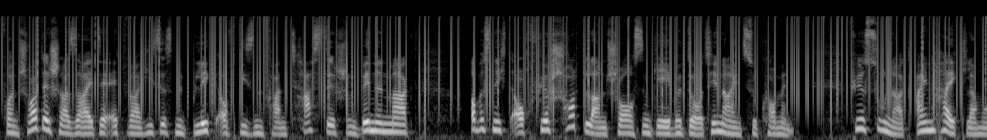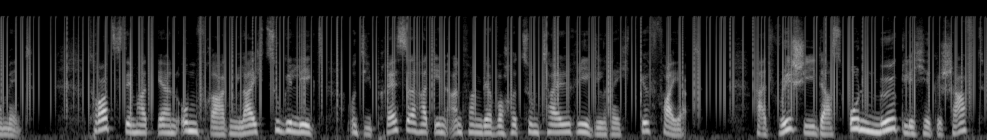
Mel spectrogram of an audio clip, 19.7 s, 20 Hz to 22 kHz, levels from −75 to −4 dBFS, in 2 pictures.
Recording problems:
crackle, like an old record; loud; 6 dB below the speech

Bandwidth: 14.5 kHz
